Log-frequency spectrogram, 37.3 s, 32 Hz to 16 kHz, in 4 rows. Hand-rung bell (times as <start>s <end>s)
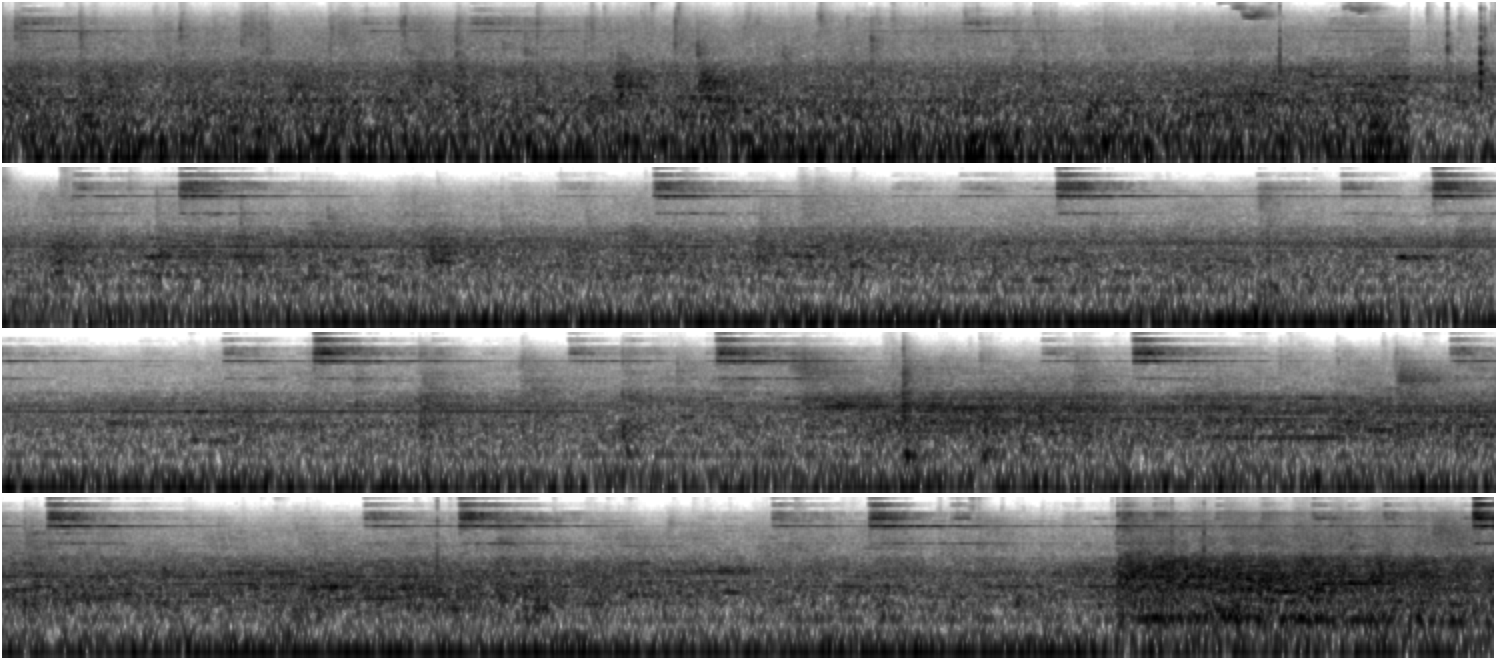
0.0s 0.8s, 9.8s 11.4s, 12.8s 14.4s, 15.0s 24.1s, 25.1s 26.8s, 27.7s 29.3s, 30.3s 32.0s, 32.8s 37.3s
